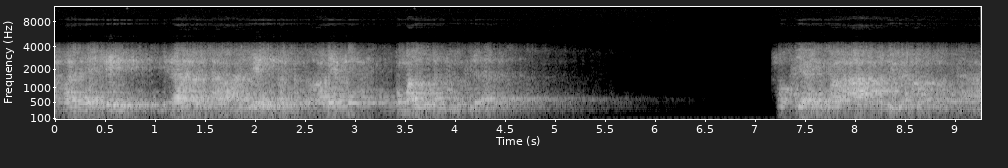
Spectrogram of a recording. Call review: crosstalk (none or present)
none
